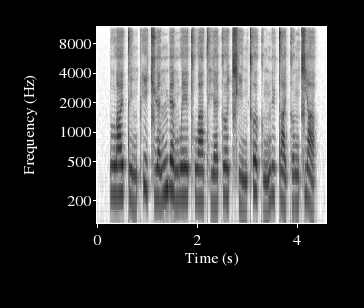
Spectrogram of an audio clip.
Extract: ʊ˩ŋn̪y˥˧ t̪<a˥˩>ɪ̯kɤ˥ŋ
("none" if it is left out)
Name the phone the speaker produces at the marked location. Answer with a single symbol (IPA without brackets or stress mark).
a˥˩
